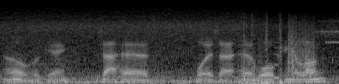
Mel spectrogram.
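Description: A man's voice: on the low side, level tone, normal speed, heavy background noise. A man in his twenties hosting a reaction video, chatting casually and rambling in a conversational way, close on a desk microphone. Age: 20s. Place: small home room, indoors. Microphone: close desk microphone with headphones.

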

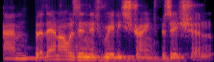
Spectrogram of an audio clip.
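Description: A man in his forties talking casually as an interview guest, halting and often interrupting himself. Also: medium pitch, expressive, pushed and bright, poor audio. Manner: halting, self-interrupting, informal. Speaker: guest, playwright.

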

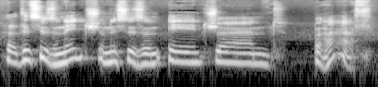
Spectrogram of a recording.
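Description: An older man giving a casual update from his home workshop, talking slowly with lots of ums and restarts while holding the camera. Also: high-pitched, a little mellow. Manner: slow, rambling, many fillers. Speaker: workshop video maker.

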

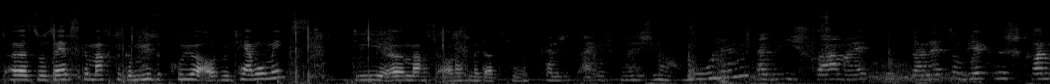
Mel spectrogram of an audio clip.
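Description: A woman in her thirties chatting informally and explaining things in a casual home vlog. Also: medium pitch. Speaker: vlogger. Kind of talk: casual vlog chat while cooking and unboxing. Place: indoors at home, kitchen and living room. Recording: clear background hiss and kitchen noise.

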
